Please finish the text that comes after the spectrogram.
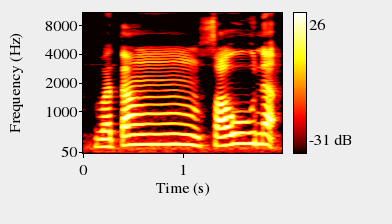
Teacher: وتنسون، یہاں نون ساکن کا قاعدہ ہے، یہاں پہ ہم نون کو چھپا کے پڑھیں گے، اخفا کریں گے. اخفا کا مطلب چھپانا، زبان تالو سے ٹچ نہ ہو. وتنسون، سون، سین واو زبر، سین واو زبر سو، یہ لین ہو رہا ہے، واو ساکن ہے.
